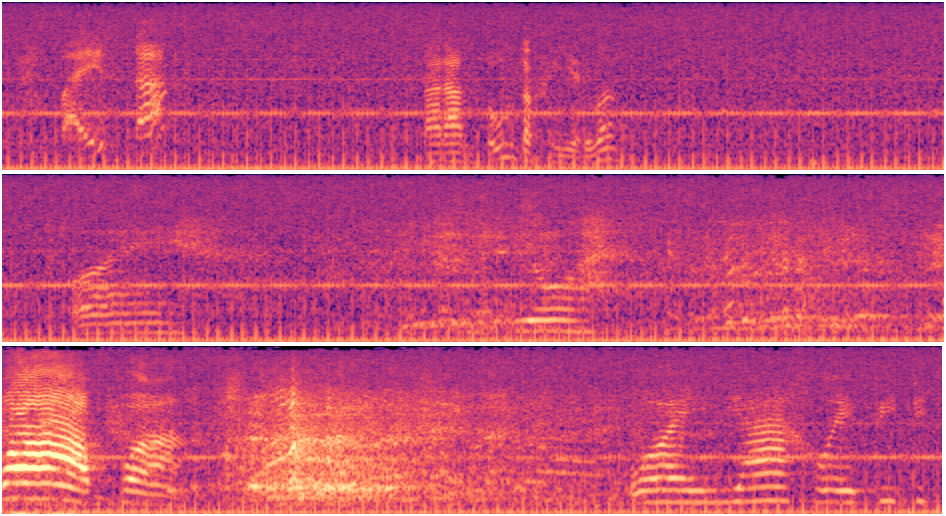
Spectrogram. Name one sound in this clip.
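A middle-aged woman speaks expressively, with pauses.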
